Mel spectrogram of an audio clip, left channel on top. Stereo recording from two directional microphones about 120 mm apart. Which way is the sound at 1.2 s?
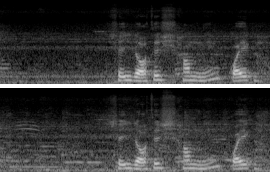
5° left (ahead or behind).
